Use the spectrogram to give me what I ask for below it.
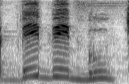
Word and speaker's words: BBbook: Alors ça s'écrit BB comme les initiales, Book comme un book. B-O-2-C-K. Voilà. Pas comme le bouc, comme l'animal. Deux OK. Ah oui, d'accord, parce que vous êtes complètement bilingue. Oui, voilà. Il y a le bouc aussi, il y a le petit bouc. Oui, mais il y a aussi Facebook. Ça s'écrit comme Facebook, mais sauf d'accord. que c'est bébé avant.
